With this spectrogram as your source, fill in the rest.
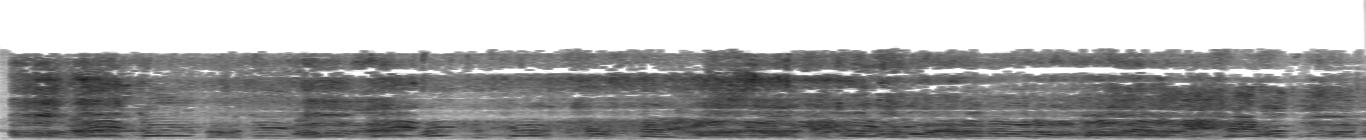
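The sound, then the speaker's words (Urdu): A large protest crowd wearing black armbands and carrying black flags marches through the streets of Muzaffarabad, Pakistani Kashmir, on India's Independence Day, chanting and shouting slogans for Kashmir's independence in unison, many voices blending into a loud, continuous roar that stays steady throughout, with no quiet breaks. “بھارت کے یوم آزادی کے موقع پر یوم سیاہ منانے کے لیے مظاہرین نے بازوں پر سیاہ پٹیاں اور سیاہ جھنڈے اٹھا کر سڑکوں پر مارچ کیا اور کشمیر کی آزادی کے حق میں نعرے لگائے.”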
